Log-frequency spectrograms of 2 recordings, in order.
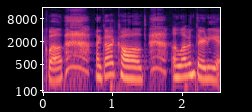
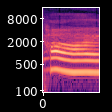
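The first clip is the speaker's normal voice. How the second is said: casual labourer greeting; 6 semitones higher, 7 dB louder than usual. Retold or imitated. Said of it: "someone would get on the phone and be like".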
